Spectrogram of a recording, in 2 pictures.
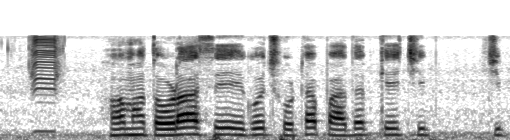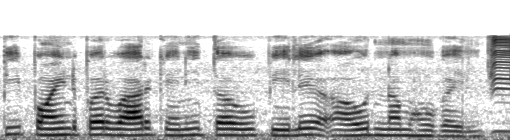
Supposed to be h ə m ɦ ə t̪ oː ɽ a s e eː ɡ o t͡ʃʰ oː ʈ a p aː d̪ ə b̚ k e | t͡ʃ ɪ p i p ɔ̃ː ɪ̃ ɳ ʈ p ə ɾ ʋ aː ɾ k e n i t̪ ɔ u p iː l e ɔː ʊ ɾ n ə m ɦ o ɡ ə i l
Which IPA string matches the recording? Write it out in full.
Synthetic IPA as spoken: h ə m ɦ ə t̪ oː ɽ a s e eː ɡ o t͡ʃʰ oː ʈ a p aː d̪ ə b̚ k e | t͡ʃ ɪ p i p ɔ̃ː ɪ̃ ɳ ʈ p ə ɾ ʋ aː ɾ k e n i t̪ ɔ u p iː l e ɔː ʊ ɾ n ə m ɦ o ɡ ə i l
